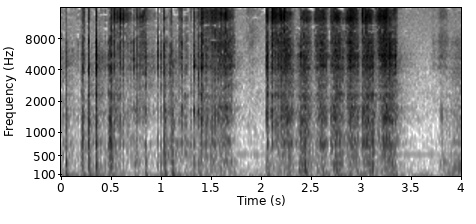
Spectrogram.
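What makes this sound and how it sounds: Long nails quickly tap and rub the side of a hollow black croc-textured faux leather box resting on a table. Fast, dry scratching and rasping mixes with sharp little taps, spread from low thumps up to bright hiss, with two short quieter pauses.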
